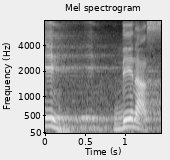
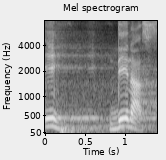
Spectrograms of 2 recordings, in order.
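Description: No difference in how they are said.

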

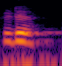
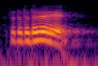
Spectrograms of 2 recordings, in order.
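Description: First: The r is very light and barely sounded. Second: The r is strong and rolled, like a growl. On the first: "Легенький звук зовсім" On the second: "звук буде вимовлятися сильніше, так трішки з таким ричанням"

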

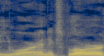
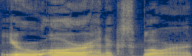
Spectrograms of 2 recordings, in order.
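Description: First: It is said in his normal voice. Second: It is said in a put-on explorer voice.

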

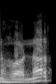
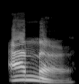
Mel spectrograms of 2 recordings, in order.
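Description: First: The word begins with an audible h sound. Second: The word begins directly with a vowel sound. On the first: The speaker calls it wrong. "ini juga bukan honor" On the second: The speaker calls it right. "tapi honor"

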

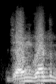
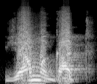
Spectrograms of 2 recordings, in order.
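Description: First: The word begins with a 'j' sound. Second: The word begins with a 'y' sound. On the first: "यम को भी जम बोल देते हैं" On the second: "ये जम की जगह यम कर देंगे तो इसको समझ सकेंगे"

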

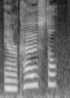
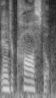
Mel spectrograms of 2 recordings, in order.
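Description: First: The second syllable sounds like 'coast'. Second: The second syllable sounds like 'cost'. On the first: The speaker calls it wrong. "This is not intercostal" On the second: The speaker calls it right. "it's intercostal, pertaining to between the ribs"

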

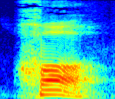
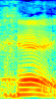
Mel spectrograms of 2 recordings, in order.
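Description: First: The kh sound is heavy and full. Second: The kh sound is light and thin. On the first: The speaker calls it right. "خاء مفخمة" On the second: The speaker calls it wrong. "ما تقولش بقى خاء"

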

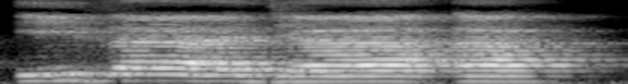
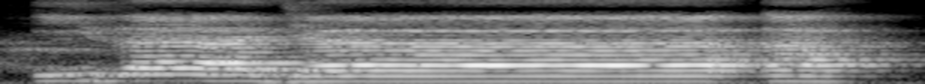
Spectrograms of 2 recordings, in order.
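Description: First: The vowel in 'ja'a' is cut short. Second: The vowel in 'ja'a' is held long. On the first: The speaker calls it wrong. "bukan sekedar Iza Ja'a" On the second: The speaker calls it right. "Misalnya ketika membaca Iza Ja'a"

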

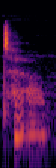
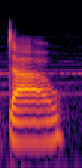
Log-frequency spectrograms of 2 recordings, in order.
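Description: First: The word begins with a T sound. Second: The word begins with a D sound. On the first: The speaker calls it wrong. "It's not Tao" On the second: The speaker calls it right. "I think it might be Dao"

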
